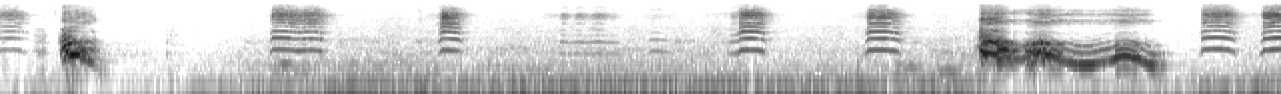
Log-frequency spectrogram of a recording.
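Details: High-pitched, clear dog yaps from a funny dogs and puppies barking compilation, single sharp notes spaced irregularly about a second apart, with a short wavering whine-like burst near the end over a faint low hum.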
